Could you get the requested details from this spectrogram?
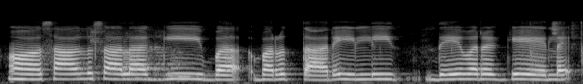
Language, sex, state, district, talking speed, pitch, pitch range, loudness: Kannada, male, Karnataka, Dharwad, 80 wpm, 240 Hz, 230-245 Hz, -14 LUFS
